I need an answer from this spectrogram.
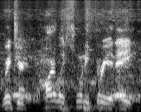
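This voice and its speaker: A man hosts a sports show in a fairly high voice. His commentary is conversational with emphatic stresses, recorded amid heavy outdoor ambient noise. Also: steady tone, a little fast.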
